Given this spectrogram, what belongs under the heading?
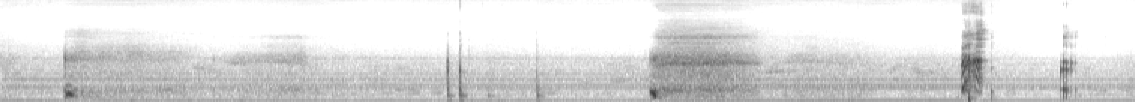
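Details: Sarah's hiccups: sudden sharp catching sounds at irregular intervals over steady room hum, with a breathy exhale between.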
